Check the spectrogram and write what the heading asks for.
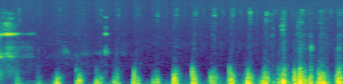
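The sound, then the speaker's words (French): Muffled scratching of sweater fabric rubbing against a microphone, a steady run of soft rhythmic thumps that grow slightly louder and faster toward the end, with no one talking. “J'entends juste ton chandail dans les oreilles.”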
